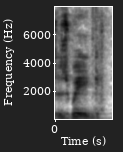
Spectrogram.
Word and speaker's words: Zweig: yesterday by Stefan Z I think it's pronounced zwig uh an Austrian Jewish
